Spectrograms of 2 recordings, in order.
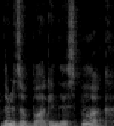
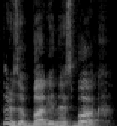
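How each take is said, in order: First: "There's a bug in this book." said much softer to himself; soft, resigned aside; muttered repeat. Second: Louder "There's a bug in this book." with a falling stress on "There's"; frustrated, emphatic "There's"; exasperated outburst. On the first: Repeats it under his breath. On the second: Exasperated at gamebook error. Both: Real, not acted.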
